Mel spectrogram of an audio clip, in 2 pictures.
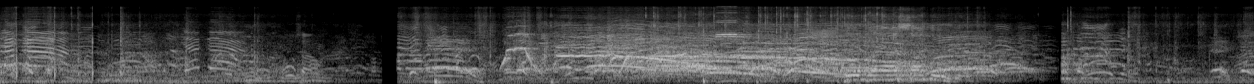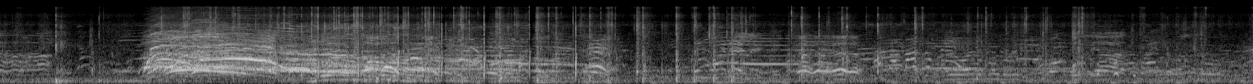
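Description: A crowd of young spectators shouts and cheers loudly outdoors.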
